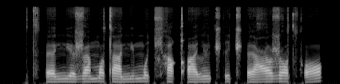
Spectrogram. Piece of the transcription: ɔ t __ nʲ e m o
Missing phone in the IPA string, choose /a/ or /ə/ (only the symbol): a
